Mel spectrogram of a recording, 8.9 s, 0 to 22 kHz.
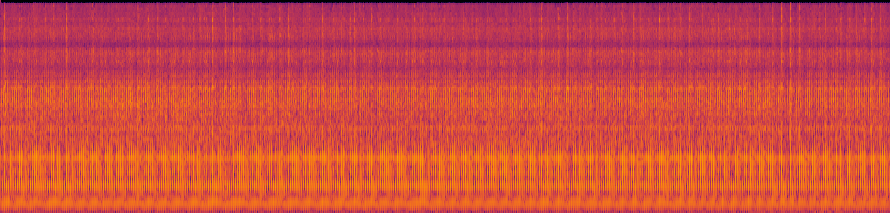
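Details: MDS 68 FS Pro four-stroke glow engine on break-in stand, after carb retuning (idle screw had been tampered with), idle bar plug removed; steady even buzz at constant speed, no misses, surging or sag; normal running.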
